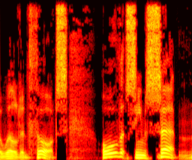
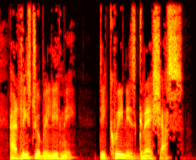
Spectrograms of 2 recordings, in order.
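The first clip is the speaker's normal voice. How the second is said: ordinary delivery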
